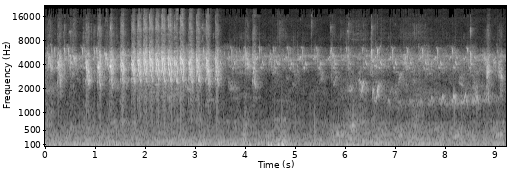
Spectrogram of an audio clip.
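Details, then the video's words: Early-morning sparrow chatter near weaver birds building a nest: rhythmic pulses of many high chirps, densest early, easing into a steady stream of quick separate twitters. "Sparrow Morning Chirping Sounds"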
